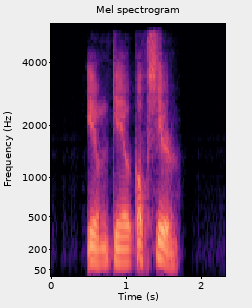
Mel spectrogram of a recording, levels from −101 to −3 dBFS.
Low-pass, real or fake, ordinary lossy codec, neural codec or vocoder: 5.4 kHz; fake; AAC, 32 kbps; codec, 16 kHz, 0.5 kbps, FreqCodec, larger model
